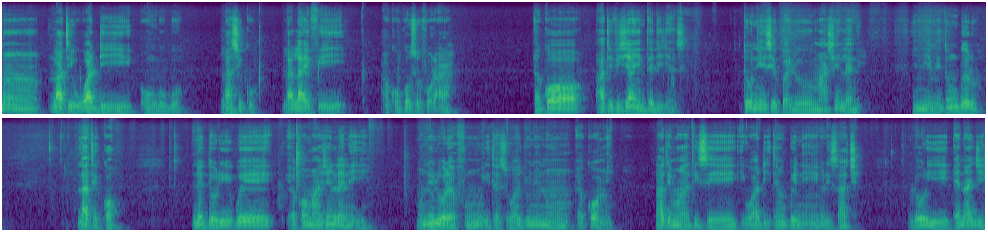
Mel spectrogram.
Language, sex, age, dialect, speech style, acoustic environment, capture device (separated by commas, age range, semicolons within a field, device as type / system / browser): Yoruba, female, 25-34, Nigeria - Ibadan, relaxed, silence, mobile / Linux / Chrome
